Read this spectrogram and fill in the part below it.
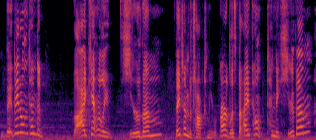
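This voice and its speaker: A woman's voice: sits high, sing-song, moderate pace. A woman telling personal stories casually in a chatty, rambling, playfully emphatic way. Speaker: storytelling video creator. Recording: music behind the voice. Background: background music.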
